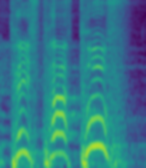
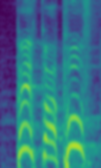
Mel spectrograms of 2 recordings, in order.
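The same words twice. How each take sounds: First: Magic word. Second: High, louder magic chant; magic word. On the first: Comedian shows kids the magic word, called out high. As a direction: call out the spell for the kids. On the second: Comedian repeats the magic word for the children, high and loud. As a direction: chant it for the crowd to copy. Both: Shown as a demonstration.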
